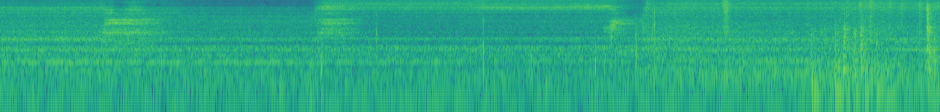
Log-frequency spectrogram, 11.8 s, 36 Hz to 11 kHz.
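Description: Steady low rumble and hum of an M7 electric railcar heard from inside its small restroom, with brief faint high squeals about a second in and again about four seconds in. The rumble grows louder near the end.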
